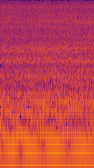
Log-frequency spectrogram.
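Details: Nissan Grand Livina running after emergency start with faulty remote key fob, likely dead remote battery: deep, even idle rumble with steady beat and nothing irregular; engine starts and runs normally.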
